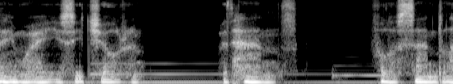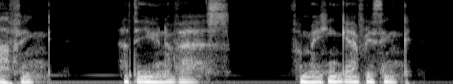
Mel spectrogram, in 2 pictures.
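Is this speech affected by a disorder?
No.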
